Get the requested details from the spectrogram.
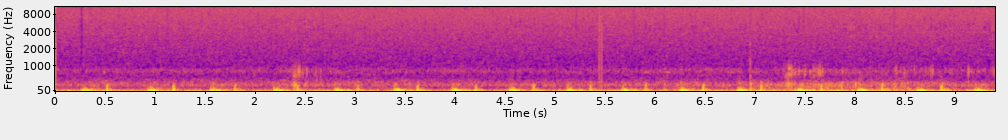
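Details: Male's own heart recorded when it felt thumpy, rate checked with an Apple Watch ECG app: strong, regular low thumps of a forceful, pounding heartbeat, about 100 a minute, over a faint steady hum.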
